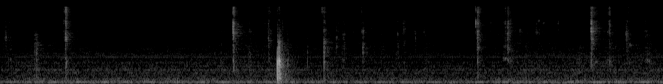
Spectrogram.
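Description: Close-miked eating sounds: scattered wet lip smacks and mouth clicks while chewing rotisserie chicken, the loudest sharp smack a little under three seconds in, over a faint steady low hum.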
